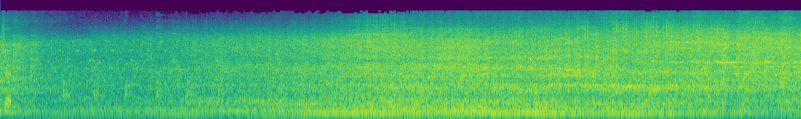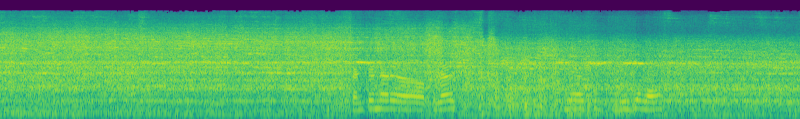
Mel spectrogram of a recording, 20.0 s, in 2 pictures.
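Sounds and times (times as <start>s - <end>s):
diesel locomotive engine drone: 0.0s - 20.0s
rail clatter: 0.0s - 20.0s
train wagons rumbling: 0.0s - 20.0s
wheel squeal: 5.3s - 20.0s.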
